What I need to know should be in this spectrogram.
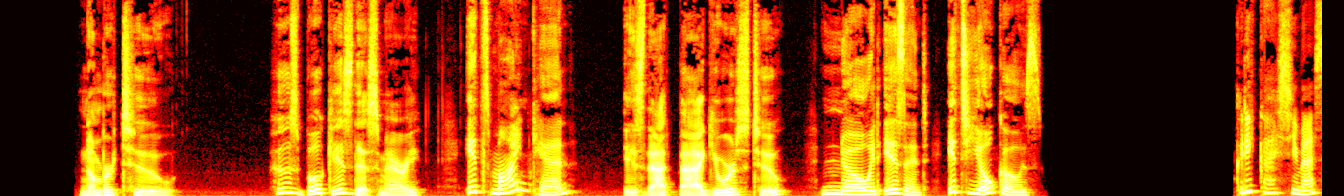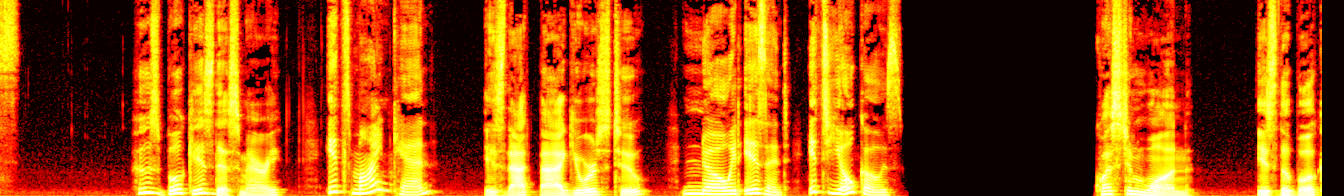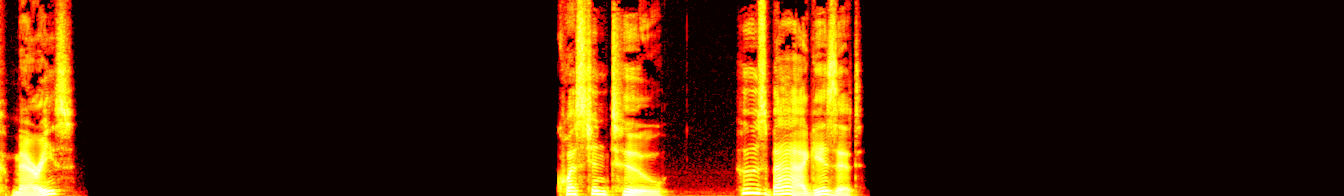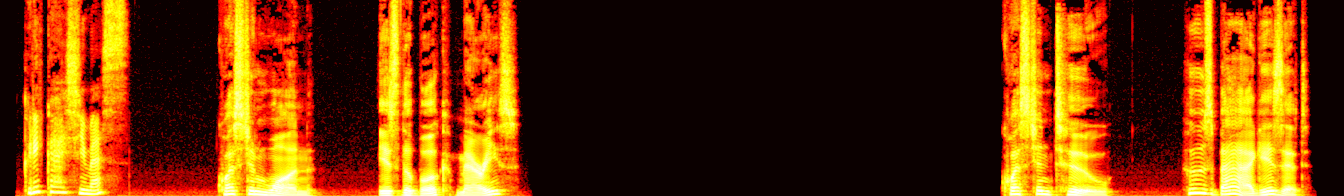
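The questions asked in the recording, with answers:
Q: Is the book Mary's?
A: Yes, it is.

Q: Whose bag is it?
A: It's Yoko's.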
